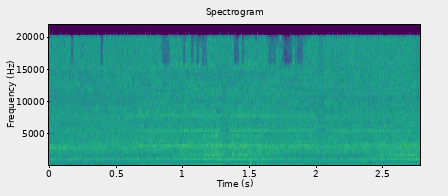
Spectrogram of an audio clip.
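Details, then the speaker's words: Zortrax M200 3D printer with 3505 print hours, printing: a steady hum with a faint continuous rattle and one sharp tick. The owner suspects internal bearings; it does not affect print quality. "So now you can kind of hear that rattling noise consistently. I mean, I think maybe it's these bearings inside here."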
